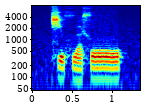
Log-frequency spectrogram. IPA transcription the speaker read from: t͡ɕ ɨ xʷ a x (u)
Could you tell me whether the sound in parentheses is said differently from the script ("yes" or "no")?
yes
